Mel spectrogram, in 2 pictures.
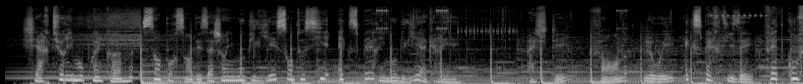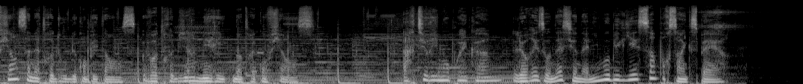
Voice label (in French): PUB ADULTE FEMME; ARTHURIMMO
